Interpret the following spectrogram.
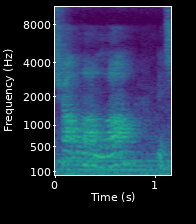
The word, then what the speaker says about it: Challa: You're saying the name wrong. It's Challa Law Firm.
